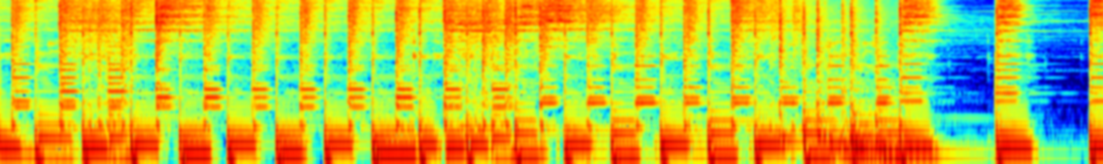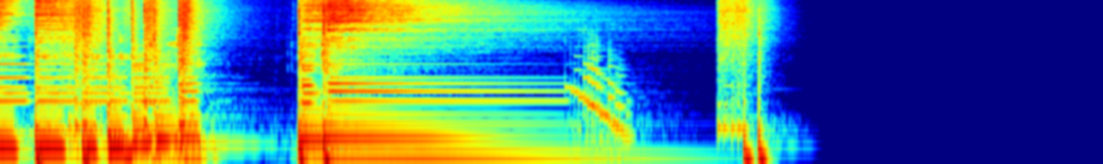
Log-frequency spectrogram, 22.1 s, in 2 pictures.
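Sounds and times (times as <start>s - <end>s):
music without guitar: 0.0s - 13.2s, 14.0s - 17.8s.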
